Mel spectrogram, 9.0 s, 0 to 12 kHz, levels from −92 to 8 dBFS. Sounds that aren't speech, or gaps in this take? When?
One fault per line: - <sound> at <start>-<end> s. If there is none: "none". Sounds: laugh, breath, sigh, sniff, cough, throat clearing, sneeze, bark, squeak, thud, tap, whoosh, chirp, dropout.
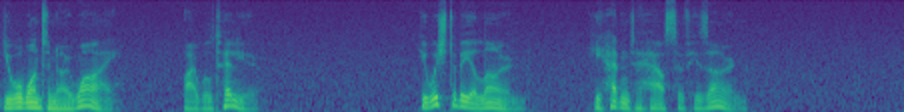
none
